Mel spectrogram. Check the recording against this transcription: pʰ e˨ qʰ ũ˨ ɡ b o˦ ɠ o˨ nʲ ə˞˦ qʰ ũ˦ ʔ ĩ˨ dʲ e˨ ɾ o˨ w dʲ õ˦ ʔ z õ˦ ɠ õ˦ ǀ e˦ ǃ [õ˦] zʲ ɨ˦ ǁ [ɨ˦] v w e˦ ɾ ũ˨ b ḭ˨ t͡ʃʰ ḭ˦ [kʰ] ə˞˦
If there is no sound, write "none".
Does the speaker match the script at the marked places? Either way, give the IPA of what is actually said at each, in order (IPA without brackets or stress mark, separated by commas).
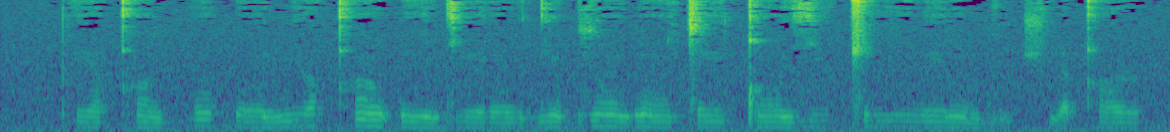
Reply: õ˦, ɨ˦, qʰ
